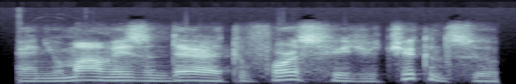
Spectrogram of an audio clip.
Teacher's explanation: I'm hearing at least four stresses here. It's almost like every other word.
